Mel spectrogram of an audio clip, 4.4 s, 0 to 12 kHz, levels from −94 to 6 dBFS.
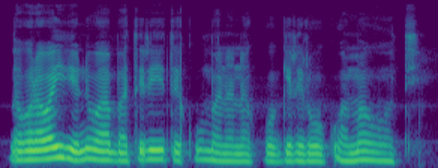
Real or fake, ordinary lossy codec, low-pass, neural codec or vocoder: real; none; 10.8 kHz; none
